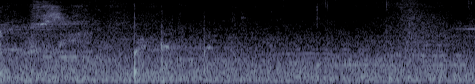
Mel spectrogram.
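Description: Quiet room tone with a faint breathy sound and a single small click about two-thirds of a second in.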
